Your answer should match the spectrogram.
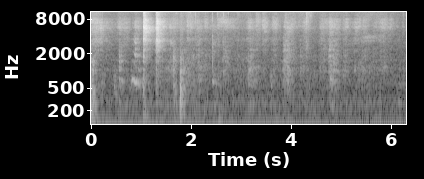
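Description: A few light knocks and scuffs of a dog's paws and a person's feet on a concrete floor during play, about one to two seconds in, over a steady low hum.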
